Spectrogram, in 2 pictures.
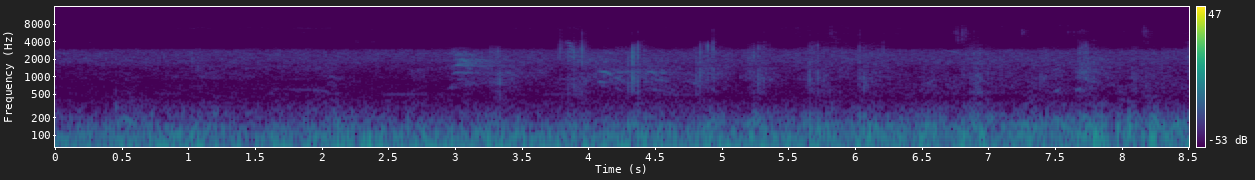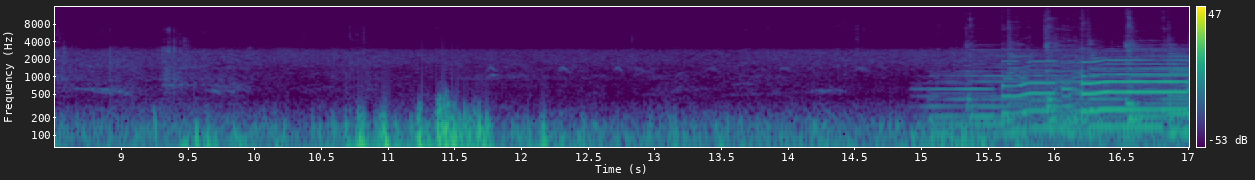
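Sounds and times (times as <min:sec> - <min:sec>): horse hoofbeats on grass: 0:03.0 - 0:11.3, 0:12.5 - 0:17.0.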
